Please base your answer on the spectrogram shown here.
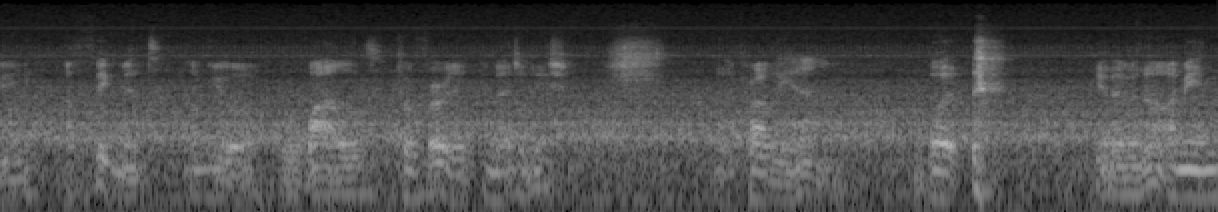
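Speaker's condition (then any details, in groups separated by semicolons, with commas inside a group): No condition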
